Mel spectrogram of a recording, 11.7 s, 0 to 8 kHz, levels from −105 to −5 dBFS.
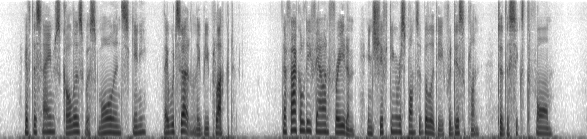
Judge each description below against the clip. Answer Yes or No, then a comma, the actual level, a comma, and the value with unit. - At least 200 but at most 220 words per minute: No, slow, 135 wpm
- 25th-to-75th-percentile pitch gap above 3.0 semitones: Yes, average, 3.7 semitones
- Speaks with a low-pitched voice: No, medium, 145 Hz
